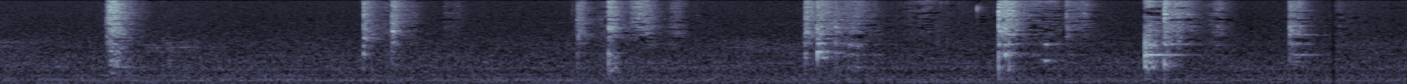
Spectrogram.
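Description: A spoon clinks against a pot as anchovies are stirred into a boiling fish curry, a few sharp metallic knocks and scrapes spaced a second or so apart over a low simmering bed, close with no voices.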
